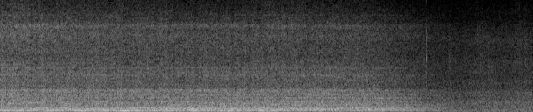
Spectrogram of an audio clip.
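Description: A diesel train engine idles with a steady hum.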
